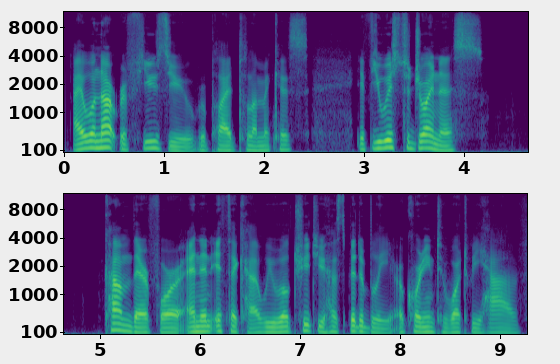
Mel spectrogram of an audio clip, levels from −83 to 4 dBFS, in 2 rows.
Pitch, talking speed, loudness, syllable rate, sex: 120 Hz, 180 wpm, -21 LUFS, 5.7 syllables/s, male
